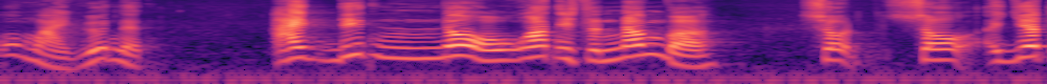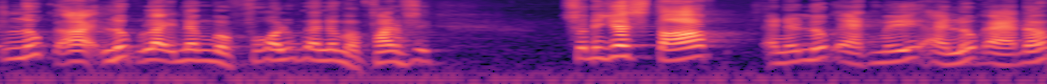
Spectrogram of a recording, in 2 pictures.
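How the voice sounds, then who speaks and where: Here a man speaks at a moderate pace with a high pitch. His intonation is lively. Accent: Vietnamese. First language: Vietnamese. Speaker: refugee interviewee. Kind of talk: interview testimony.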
